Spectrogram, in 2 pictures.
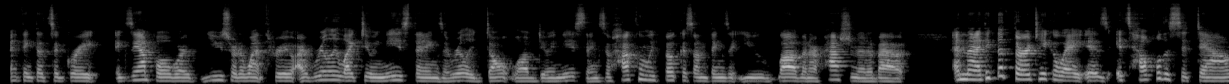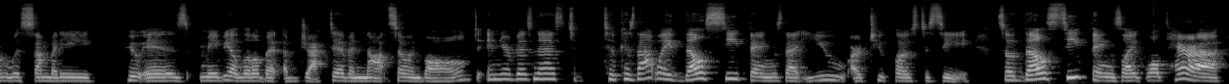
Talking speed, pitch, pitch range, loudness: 215 wpm, 170 Hz, 160-210 Hz, -28 LUFS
